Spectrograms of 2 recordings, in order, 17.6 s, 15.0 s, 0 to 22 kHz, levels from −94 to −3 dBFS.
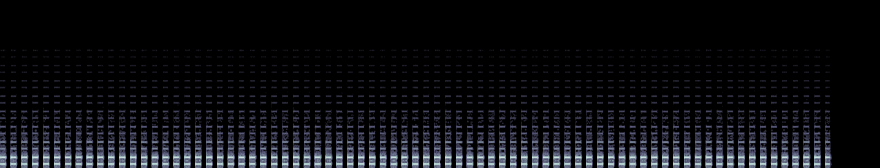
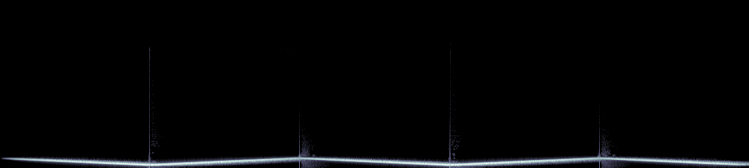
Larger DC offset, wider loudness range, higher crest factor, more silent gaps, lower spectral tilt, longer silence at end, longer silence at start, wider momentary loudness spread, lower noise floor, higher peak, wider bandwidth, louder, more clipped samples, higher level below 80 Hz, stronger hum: neither; second, 0 LU vs 6 LU; about the same, 12 dB vs 12 dB; neither; second, -4 dB/octave vs -8.5 dB/octave; first, 1 s vs 0 s; second, 0 s vs 0.3 s; second, 1 LU vs 12 LU; first, -87 dBFS vs -36 dBFS; second, -6 dBFS vs -2 dBFS; first, 5.8 kHz vs 1.8 kHz; second, -19 LUFS vs -16 LUFS; neither; first, -66 dBFS vs -72 dBFS; neither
